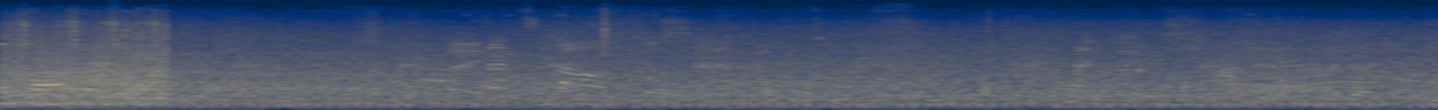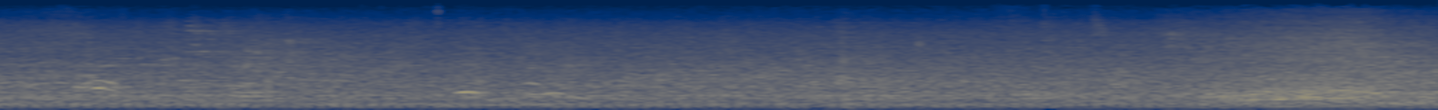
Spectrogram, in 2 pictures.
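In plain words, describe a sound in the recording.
A young woman speaks softly into several microphones.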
